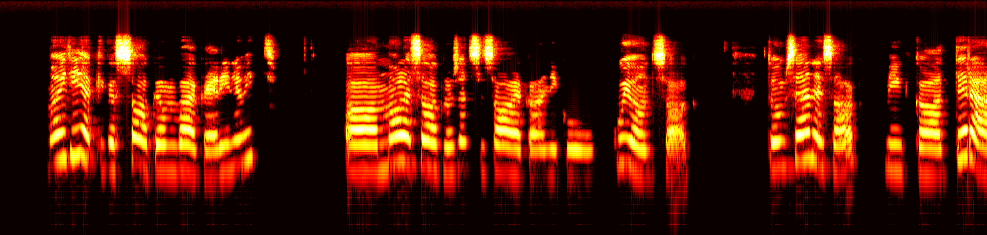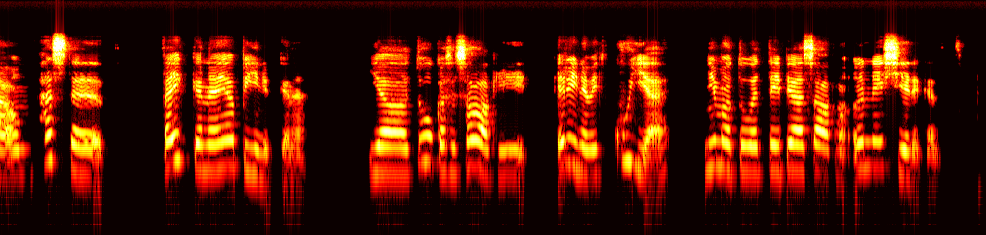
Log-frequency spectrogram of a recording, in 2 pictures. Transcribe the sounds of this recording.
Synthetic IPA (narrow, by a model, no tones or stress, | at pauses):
mɑe̞jt̪iːjɑkikɑsːɑːɡio̞nvæeɡ̥ɑe̞ɾine̞vit̪ | ɑmɑo̞le̞sɑːɡ̥nus̬ensesɑːeɡ̥ɑnikukujo̞nsɑ̰ːɡ̥ | t̪oːms̬æːnesɑːɡ̥̚ | niŋɡkɑt̪e̞ɾeo̞nhæst̪e | væjkːˑe̞ne̞jɑpiːnykːe̞̰nḛ | jɑt̪uːkɑs̬esɑːɡi | e̞ɾinevit̪kujḛ | nimod̪ue̞t̪ːe̞jpeɑsɑːɡ̥mɑ̰ʔɤnːesirɡ̥ḛlt̪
